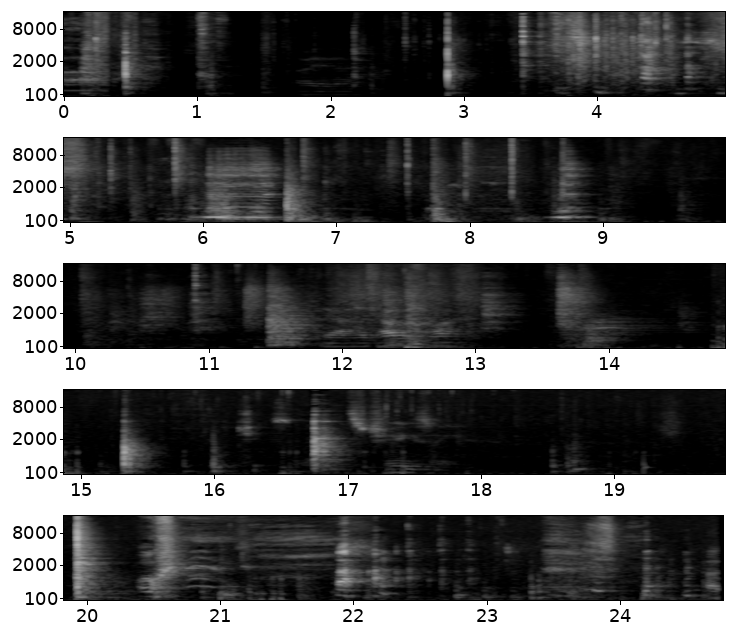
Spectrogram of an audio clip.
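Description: A kitchen knife cutting and clinking against a ceramic plate, with sharp knocks now and then, under indistinct talk.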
